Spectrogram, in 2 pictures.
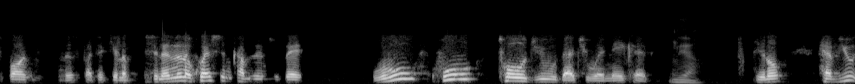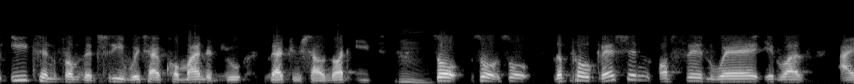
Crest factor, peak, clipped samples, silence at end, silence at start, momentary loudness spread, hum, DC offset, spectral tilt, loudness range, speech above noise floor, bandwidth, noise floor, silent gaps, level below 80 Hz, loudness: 16 dB; -2 dBFS; under 0.1%; 0 s; 0.1 s; 12 LU; none; under 0.1%; -9.5 dB/octave; 4 LU; 54 dB; 4.4 kHz; -72 dBFS; none; -66 dBFS; -19 LUFS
